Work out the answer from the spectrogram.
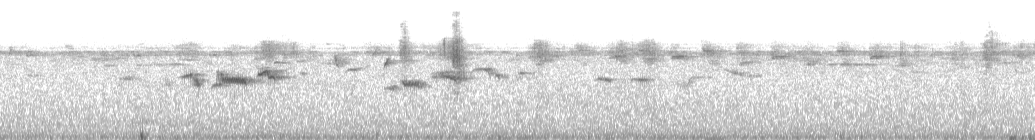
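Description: Faint birdsong: scattered short chirps, mostly in the first half, over a steady faint high hiss, with a couple of soft clicks.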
